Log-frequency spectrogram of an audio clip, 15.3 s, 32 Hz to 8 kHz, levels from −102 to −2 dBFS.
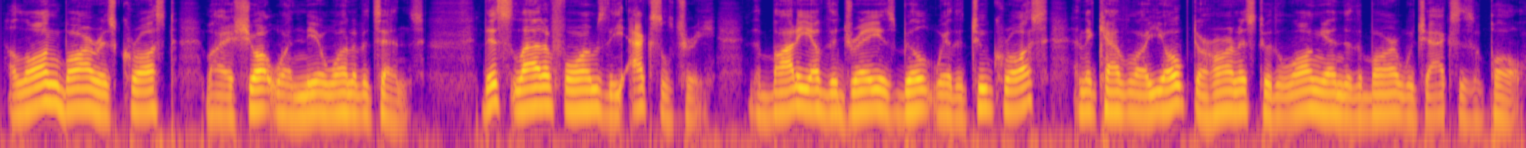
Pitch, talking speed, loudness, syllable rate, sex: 125 Hz, 190 wpm, -18 LUFS, 4.6 syllables/s, male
